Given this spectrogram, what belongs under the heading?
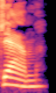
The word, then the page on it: jam: American English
